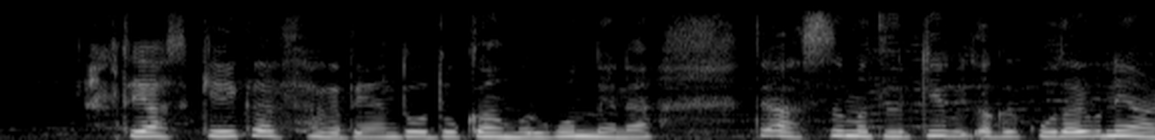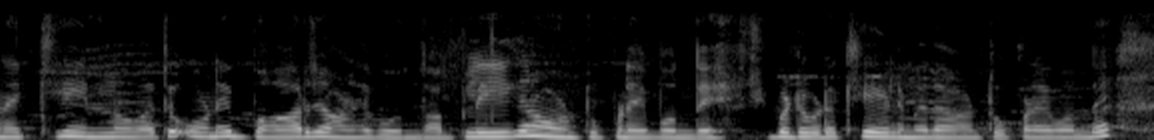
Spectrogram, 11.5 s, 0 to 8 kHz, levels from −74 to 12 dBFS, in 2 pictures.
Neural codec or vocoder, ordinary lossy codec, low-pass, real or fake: none; AAC, 48 kbps; 7.2 kHz; real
